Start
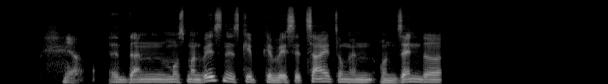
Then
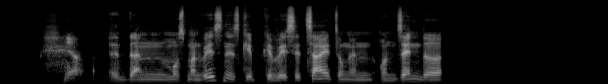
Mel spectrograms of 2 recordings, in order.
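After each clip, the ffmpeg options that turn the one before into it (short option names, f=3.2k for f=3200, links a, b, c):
-af "highpass=970,acrusher=bits=8:mode=log:mix=0:aa=0.000001,volume=8dB"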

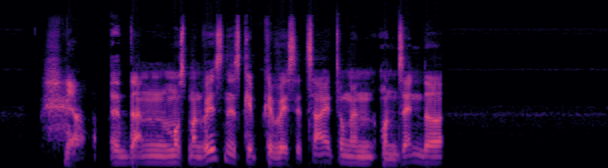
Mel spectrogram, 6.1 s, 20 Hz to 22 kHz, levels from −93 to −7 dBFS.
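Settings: -af "acompressor=threshold=-33dB:ratio=12,volume=-1.5dB"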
